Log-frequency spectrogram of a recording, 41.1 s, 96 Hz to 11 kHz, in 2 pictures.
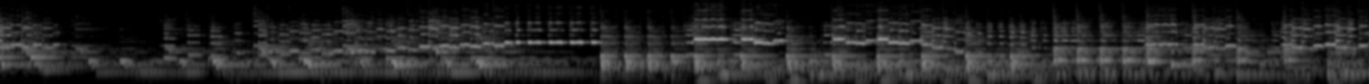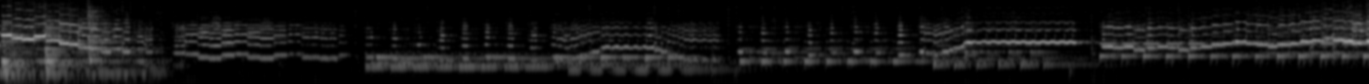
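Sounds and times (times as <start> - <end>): flute melody: 0.0 - 41.0
harp chords: 26.0 - 36.9.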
